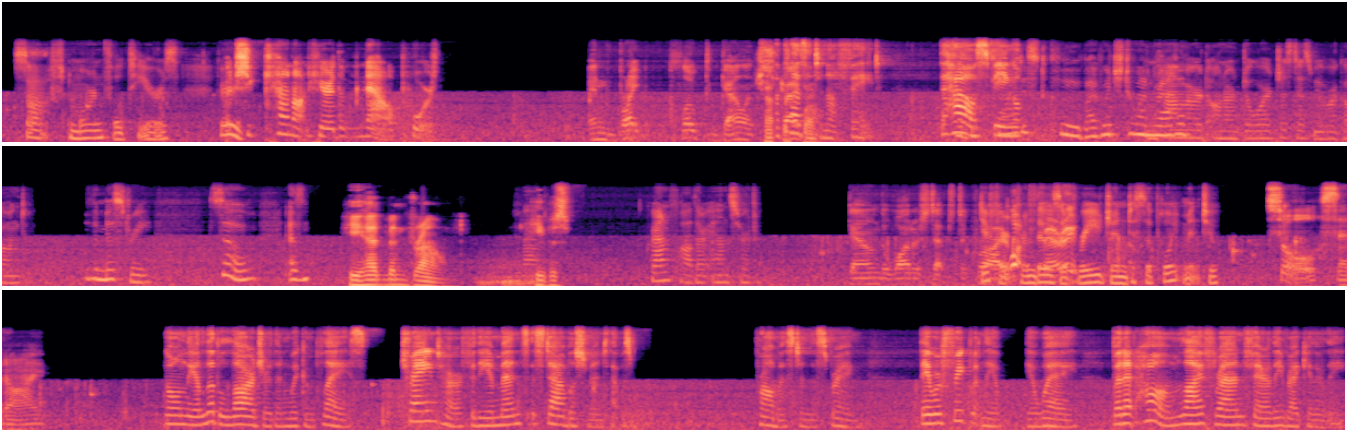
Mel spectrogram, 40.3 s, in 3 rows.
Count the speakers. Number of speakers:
7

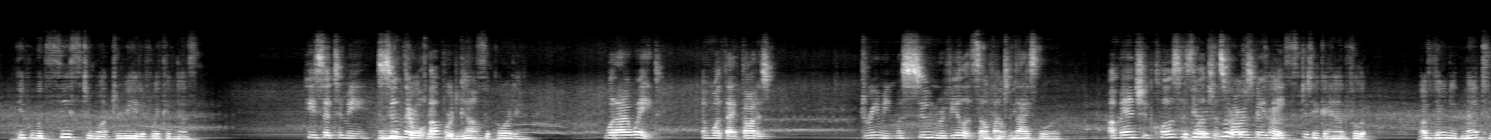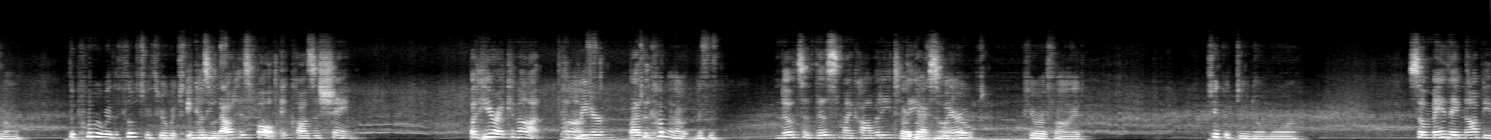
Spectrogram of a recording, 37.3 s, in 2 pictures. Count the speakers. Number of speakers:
2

